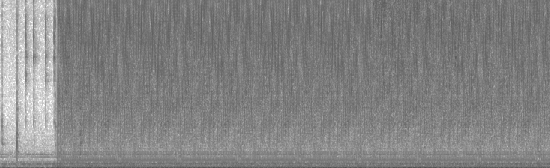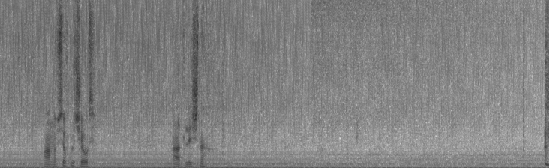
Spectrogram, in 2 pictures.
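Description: Electricity hums steadily.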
